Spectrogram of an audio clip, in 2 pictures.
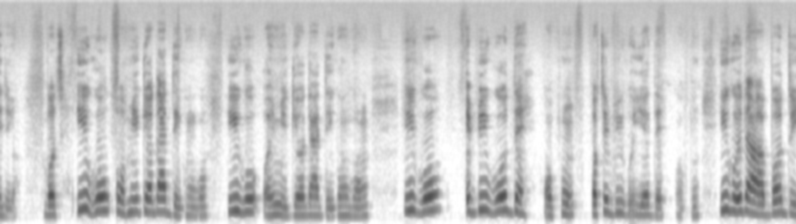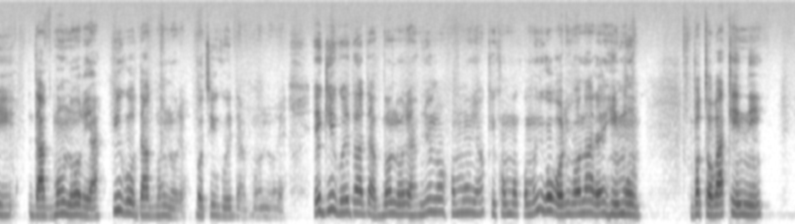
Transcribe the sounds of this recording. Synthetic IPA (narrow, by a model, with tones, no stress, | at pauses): ɾi˨ɔ˨ | bɔ˨ti˦ɡo˦ɔ˨mĩ˦ɡe˦ɔ˦da˦de˨ɡɔ̃˨ɡɔ̃˧ | i˦ɣo˦ɔ˨e˦mĩ˨ɡe˦ɔ˧da˦de˨ɡɔ̃˦ɡɔ˧˦ | i˦ɡo˦ | e˦bi˦ɡo˦dɛ˦ | ɔ˨bũ˦ | b̥ɔ˨te˦bi˦˨ɡo̰˨i˦jɛ˦dɛ˨ɔ̰˨bũ˨˦ | i˦ɡo˦e˦da˨bɔ˦di˨da˨ɡ͡bɔ˦no˨ɾi˨a˨ | i˦ɡo˦˨da˨ɡ͡bɔ˦no˨ɾi˨a̰˨bɔ˨ti˦ɡo˨e˦da˨ɡ͡bɔ˦no˨ɾja˨ | e˦ɡi˦ɡo˨˦e˦da˨da˨ɡ͡bɔ˦no˨˦ɾja˨mi˦e˦no˨kɔ˦mo˦ja˨o˦ki˨ko˦mɔ˦kɔ˧mo˦i˦ɡo˦βɔ˨ɾi˦βɔ˦na˦˨ɾe˦ɦi˦mo˦n | bo˨to˨βa˦ke˦ni˦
